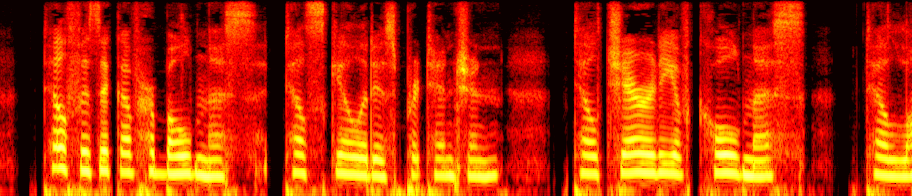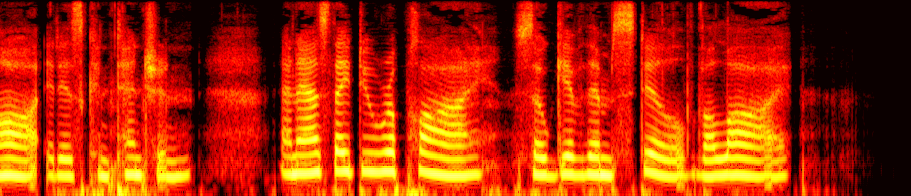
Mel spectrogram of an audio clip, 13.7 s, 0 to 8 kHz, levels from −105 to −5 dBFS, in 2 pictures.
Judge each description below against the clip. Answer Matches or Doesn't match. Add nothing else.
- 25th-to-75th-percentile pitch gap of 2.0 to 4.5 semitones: Matches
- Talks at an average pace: Doesn't match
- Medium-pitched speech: Doesn't match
